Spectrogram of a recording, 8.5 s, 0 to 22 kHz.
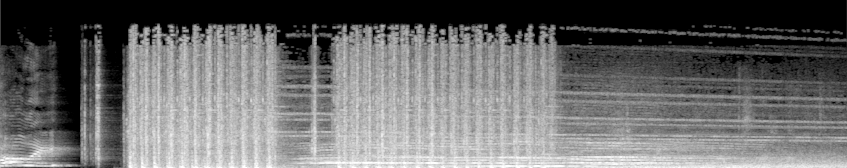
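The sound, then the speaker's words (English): A rifle fires 20 rounds of hollow-tip bullets in two loud, rapid bursts in close succession, the shots cracking in a steady automatic rhythm before giving way to a lingering metallic ring and fading echo. “The rifle in his hand was smoking, having just released 20 rounds of hollow tip bullets into Elgar.”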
